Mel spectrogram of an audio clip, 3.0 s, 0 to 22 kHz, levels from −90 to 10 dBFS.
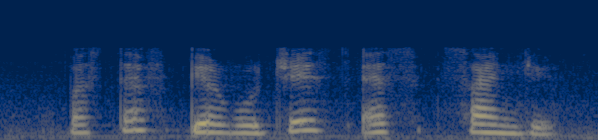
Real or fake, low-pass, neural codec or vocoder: fake; 5.4 kHz; codec, 16 kHz, 0.4 kbps, LongCat-Audio-Codec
